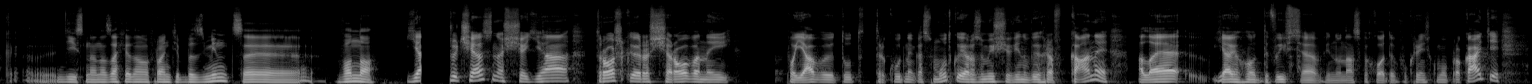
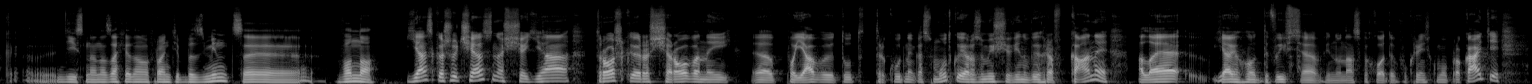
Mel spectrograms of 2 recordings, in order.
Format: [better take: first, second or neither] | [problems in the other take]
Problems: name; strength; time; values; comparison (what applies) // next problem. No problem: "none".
second | audio cutting out; at 4 s and at 7.5 s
